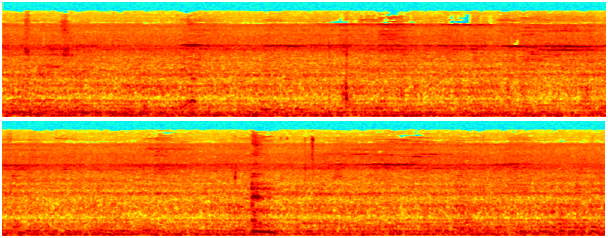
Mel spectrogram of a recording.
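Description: A freight train of tank cars rolling past at a grade crossing: a steady rumble of steel wheels on rail, with a faint high wheel squeal at times and one short, louder knock about eight and a half seconds in.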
